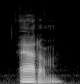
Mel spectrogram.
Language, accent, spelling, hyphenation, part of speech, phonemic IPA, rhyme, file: English, General American, atom, at‧om, noun, /ˈætəm/, -ætəm, En-us-atom.ogg
- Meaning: The smallest possible amount of matter which still retains its identity as a chemical element, now known to consist of a nucleus surrounded by electrons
